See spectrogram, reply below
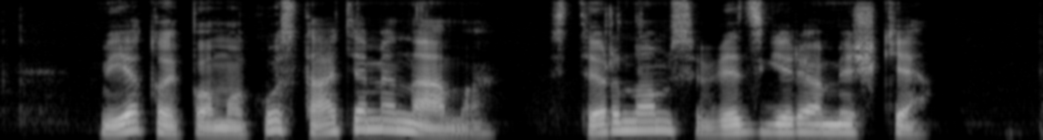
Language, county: Lithuanian, Panevėžys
